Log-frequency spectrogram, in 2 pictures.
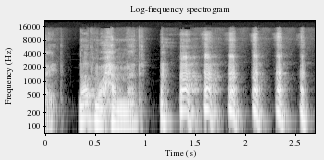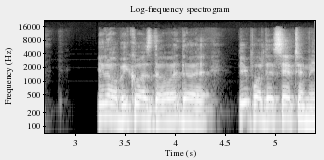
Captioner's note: Ketawa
